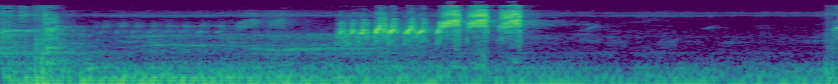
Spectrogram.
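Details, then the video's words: Flamboyan singing, kept as a tutor song for other birds: a quick series of clipped chirps followed by several loud, very high, sharp notes in a burst, then quiet with faint hum. "KICAU APIK UNIK DARI BURUNG MASTERAN FLAMBOYAN"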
